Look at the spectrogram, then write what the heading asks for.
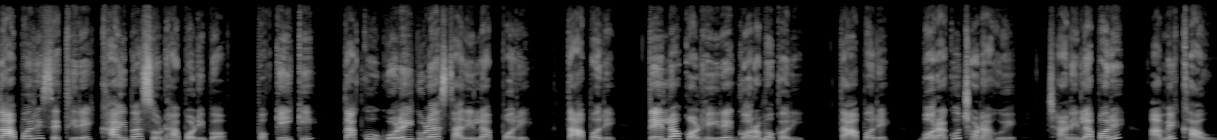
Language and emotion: Odia, neutral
